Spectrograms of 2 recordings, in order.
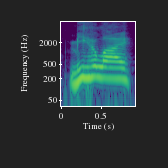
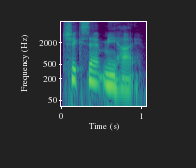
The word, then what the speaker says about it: Csikszentmihalyi: so I actually think I know how to pronounce it because I've referenced this a few times and it's me who lie Csikszentmihalyi yeah what he said I'm pretty sure that's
